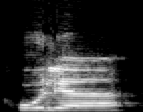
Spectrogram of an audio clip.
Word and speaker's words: Julia: Julia, J, the J is pronounced like an H in Spanish.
